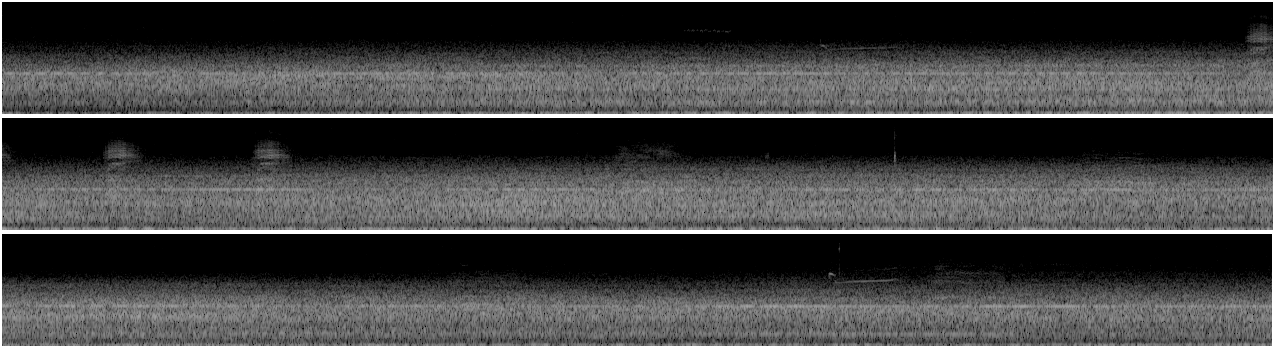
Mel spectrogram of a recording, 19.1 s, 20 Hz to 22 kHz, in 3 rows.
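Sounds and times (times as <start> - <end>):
jet engines roaring with whine: 0.0 - 19.0.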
